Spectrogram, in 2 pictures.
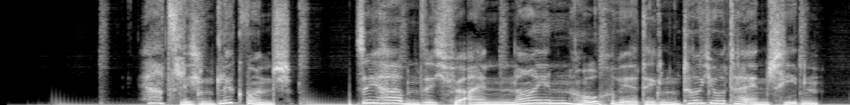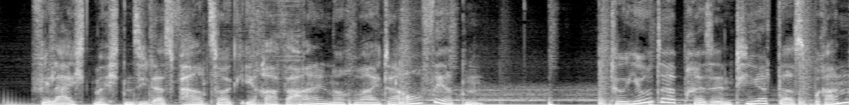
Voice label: Medley Werbung

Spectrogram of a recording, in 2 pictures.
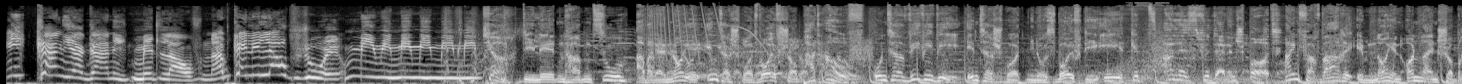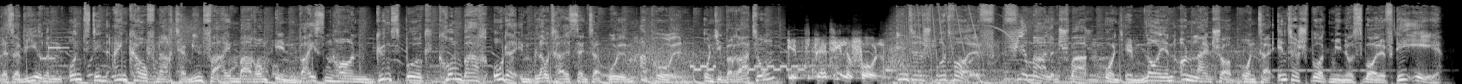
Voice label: Werbung Sportshop

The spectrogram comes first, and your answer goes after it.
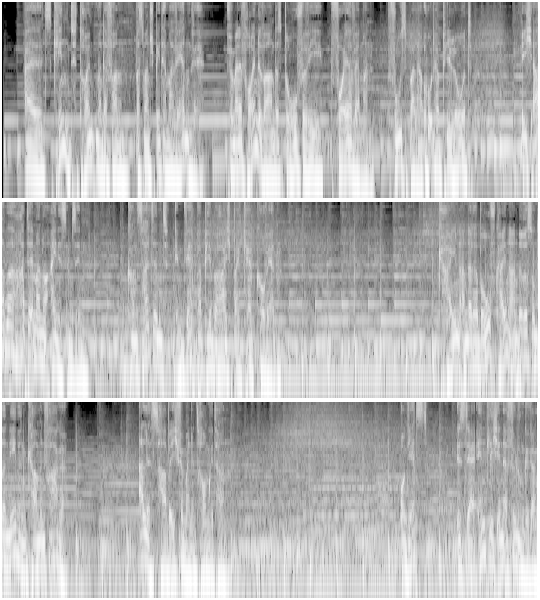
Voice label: Off Imagefilm nachdenklich sanft; CAPCO

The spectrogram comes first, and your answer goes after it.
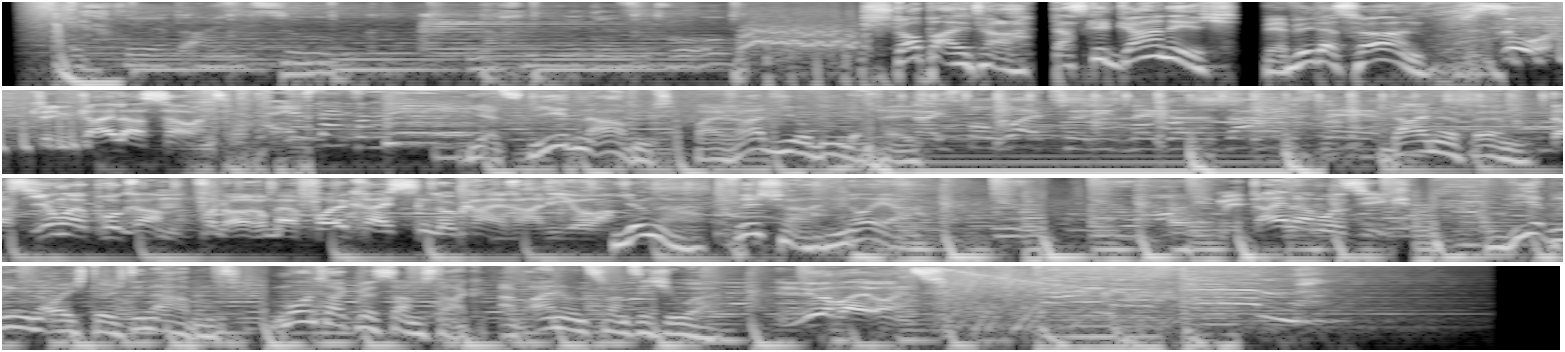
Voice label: Trailer; deinfm

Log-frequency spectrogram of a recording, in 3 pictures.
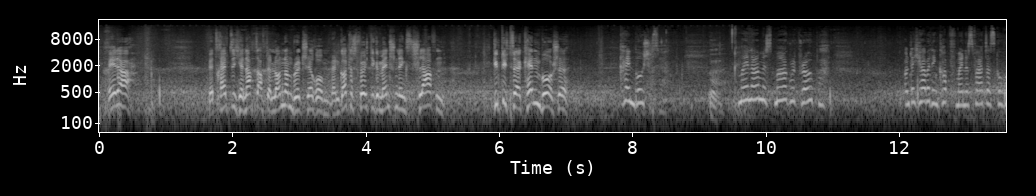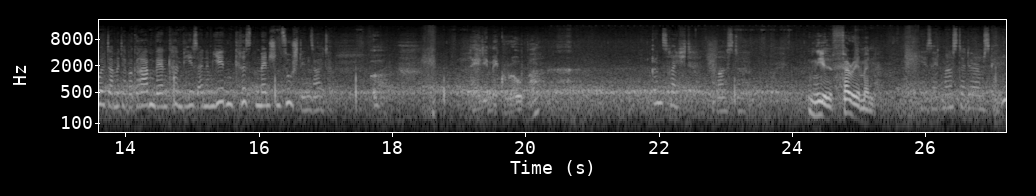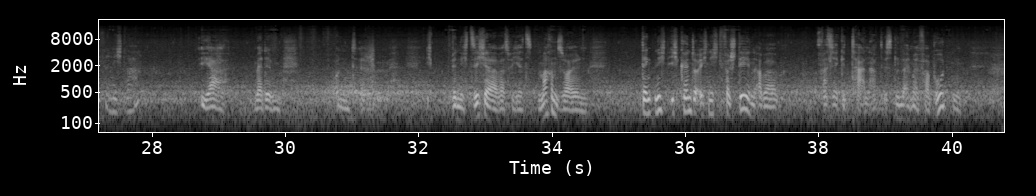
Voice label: Hörspiel; Waringham Saga

